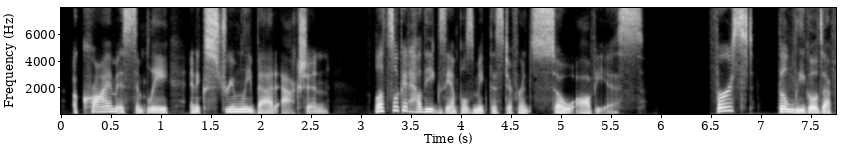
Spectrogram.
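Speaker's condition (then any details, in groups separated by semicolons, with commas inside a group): No condition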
